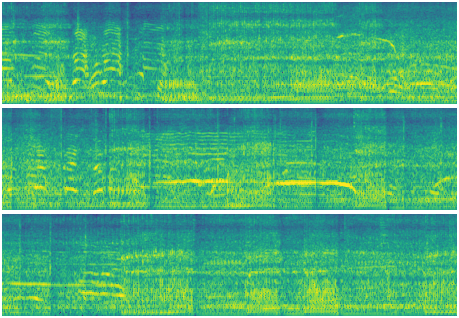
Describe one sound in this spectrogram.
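Tyres churn through mud.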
